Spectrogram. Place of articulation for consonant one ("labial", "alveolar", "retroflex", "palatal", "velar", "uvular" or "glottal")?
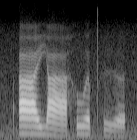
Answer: glottal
